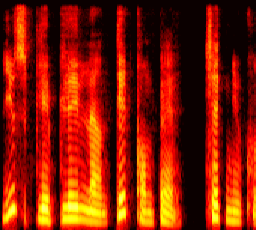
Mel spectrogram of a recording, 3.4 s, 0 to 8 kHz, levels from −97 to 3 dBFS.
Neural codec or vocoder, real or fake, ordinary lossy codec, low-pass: codec, 24 kHz, 1 kbps, SNAC; fake; none; 7.2 kHz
